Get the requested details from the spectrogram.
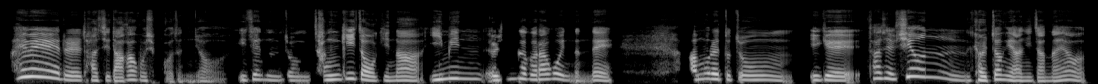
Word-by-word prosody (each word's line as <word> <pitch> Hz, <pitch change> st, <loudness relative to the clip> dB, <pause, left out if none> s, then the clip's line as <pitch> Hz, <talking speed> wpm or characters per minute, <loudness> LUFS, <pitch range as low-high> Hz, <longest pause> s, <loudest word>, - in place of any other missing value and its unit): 해외를 310 Hz, -, +4 dB
다시 185 Hz, -1 st, -4 dB
나가고 185 Hz, +4 st, 0 dB
싶거든요. -, -, -10 dB
이제는 200 Hz, -2 st, -4 dB
좀 190 Hz, -2 st, -6 dB, 0.2 s
장기적이나 195 Hz, -6 st, +1 dB
이민을 250 Hz, -1 st, 0 dB
생각을 250 Hz, -3 st, 0 dB
하고 240 Hz, +1 st, +2 dB
있는데 190 Hz, -2 st, -2 dB, 0.8 s
아무래도 240 Hz, -1 st, +2 dB
좀 205 Hz, -3 st, -2 dB, 0.2 s
이게 200 Hz, -2 st, +2 dB
사실 275 Hz, -2 st, 0 dB
쉬운 310 Hz, -, +1 dB
결정이 200 Hz, +2 st, +2 dB
아니잖아요. 175 Hz, +2 st, -2 dB
210 Hz, 280 characters per minute, -22 LUFS, 185-250 Hz, 0.8 s, 해외를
